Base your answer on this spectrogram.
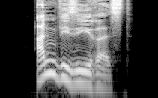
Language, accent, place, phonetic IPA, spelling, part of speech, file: German, Germany, Berlin, [ˈanviˌziːʁəst], anvisierest, verb, De-anvisierest.ogg
- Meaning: second-person singular dependent subjunctive I of anvisieren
